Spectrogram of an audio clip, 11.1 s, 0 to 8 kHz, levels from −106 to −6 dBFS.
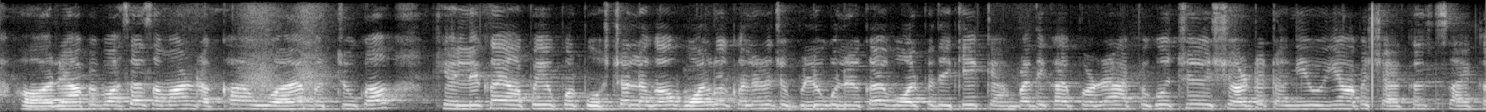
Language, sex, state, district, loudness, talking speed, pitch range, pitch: Hindi, female, Bihar, Begusarai, -18 LUFS, 235 wpm, 250-270 Hz, 260 Hz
